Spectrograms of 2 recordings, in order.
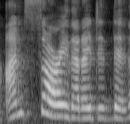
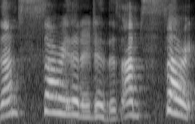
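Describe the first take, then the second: First: Mock whiny apology. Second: Much higher, whinier sorry; mock childish whimper. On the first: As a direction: imitate a childish sorry. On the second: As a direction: whine it like a sulking kid. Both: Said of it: "So childish".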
